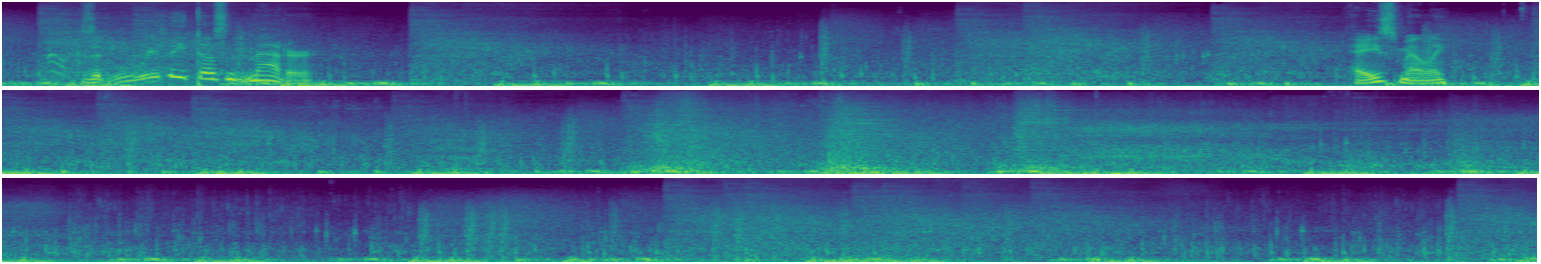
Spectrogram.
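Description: Footsteps crunch on gravel as a warrior runs.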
